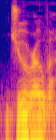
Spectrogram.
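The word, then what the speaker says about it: Jourová: Jourova, I guess it would be pronounced. J-O-U-R-O-V-A.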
